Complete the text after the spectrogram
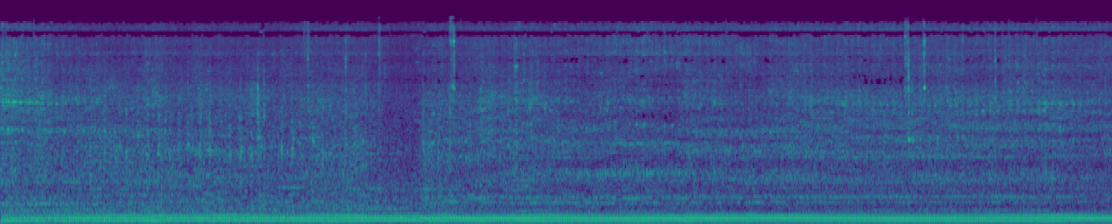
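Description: Rocks and gravel crunch and scrape under a bulldozer's tracks and blade.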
